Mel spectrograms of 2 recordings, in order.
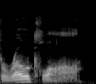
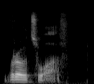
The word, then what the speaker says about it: Wrocław: I didn't really see much of Poland other than Wrocław, which looks like it should be pronounced Roclaw in English. It's okay. W-R-O-C-L with a slash through it, A-W. – Okay. – But yeah, that's Wrocław. It was just really cool.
